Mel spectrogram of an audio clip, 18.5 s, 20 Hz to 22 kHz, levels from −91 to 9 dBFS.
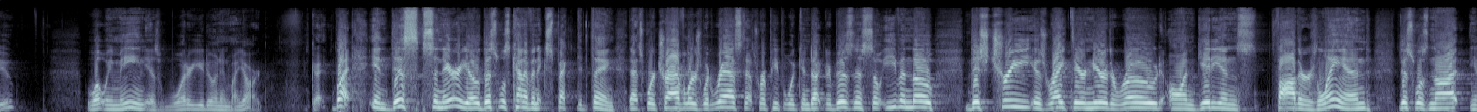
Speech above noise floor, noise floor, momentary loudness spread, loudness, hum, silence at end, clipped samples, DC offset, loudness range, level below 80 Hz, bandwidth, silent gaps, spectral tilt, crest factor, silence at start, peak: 46 dB; -60 dBFS; 12 LU; -14 LUFS; none; 0 s; under 0.1%; under 0.1%; 8 LU; -50 dBFS; 16 kHz; none; -4.5 dB/octave; 12 dB; 0 s; -2 dBFS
